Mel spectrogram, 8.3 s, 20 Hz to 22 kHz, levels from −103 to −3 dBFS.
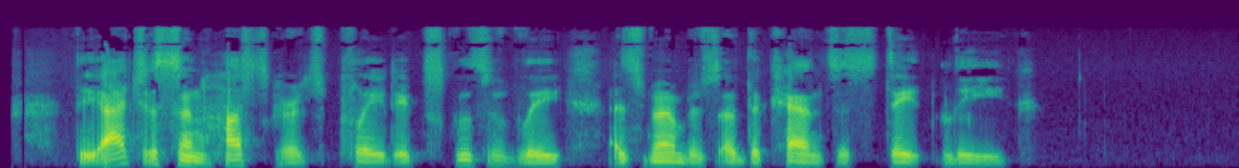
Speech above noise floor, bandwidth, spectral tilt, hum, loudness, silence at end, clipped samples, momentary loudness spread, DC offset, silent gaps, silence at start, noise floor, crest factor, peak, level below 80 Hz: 53 dB; 11.5 kHz; -4.5 dB/octave; none; -21 LUFS; 1.4 s; under 0.1%; 12 LU; under 0.1%; none; 0.15 s; -75 dBFS; 22 dB; 0 dBFS; -64 dBFS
